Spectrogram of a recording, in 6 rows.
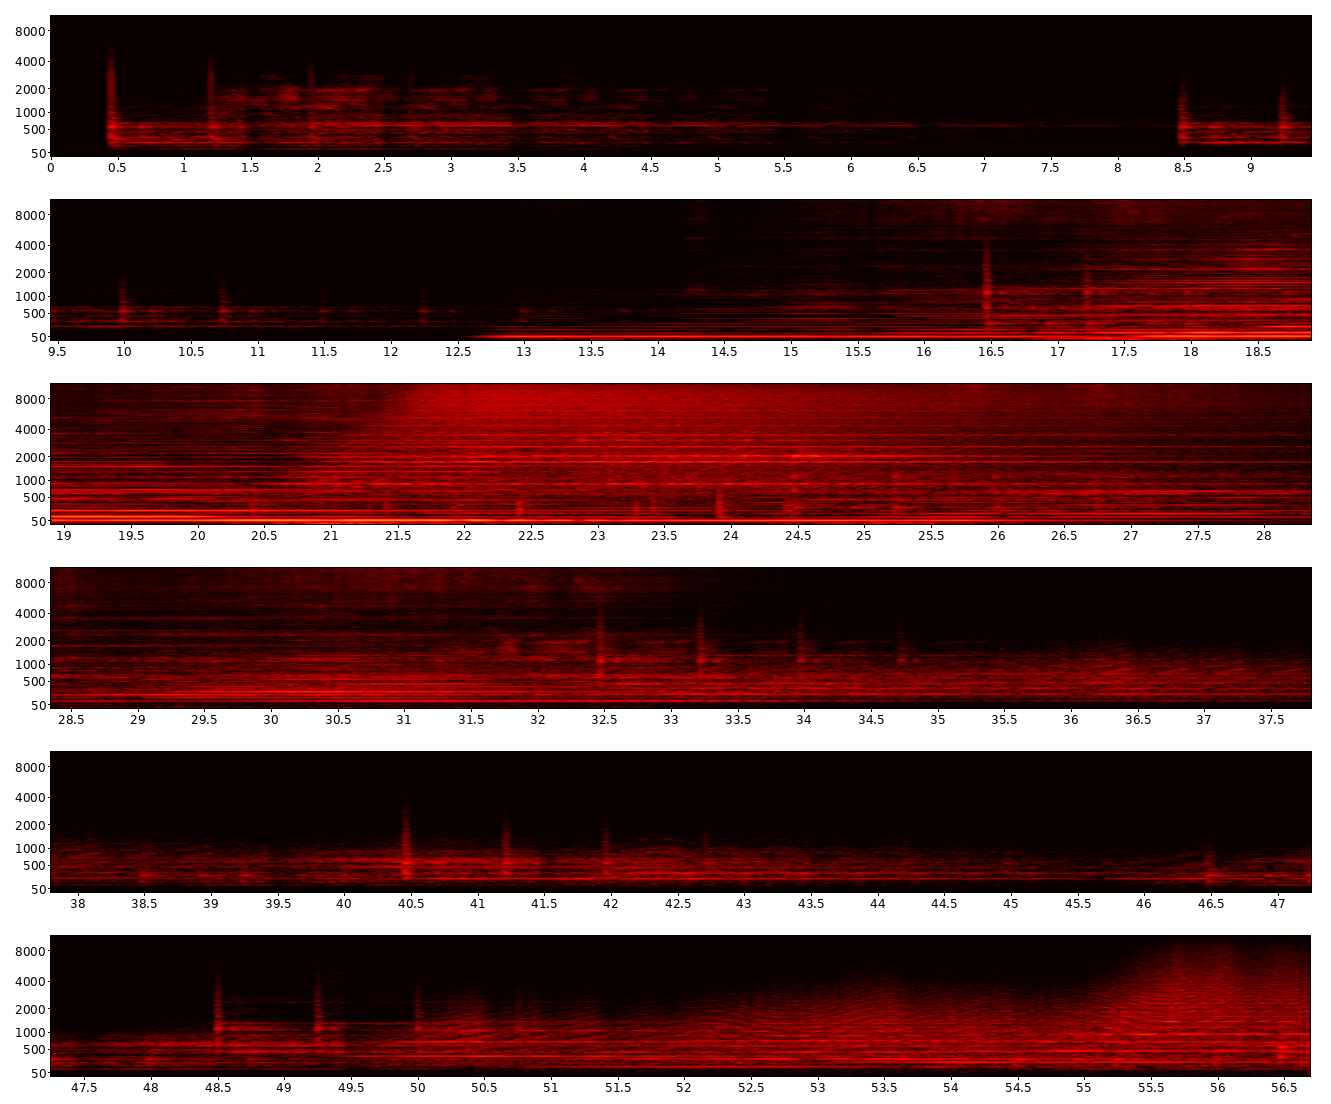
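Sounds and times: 
synths and pads: 12.8 - 38.9, 48.5 - 56.6.

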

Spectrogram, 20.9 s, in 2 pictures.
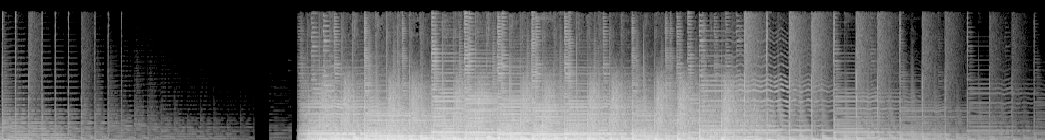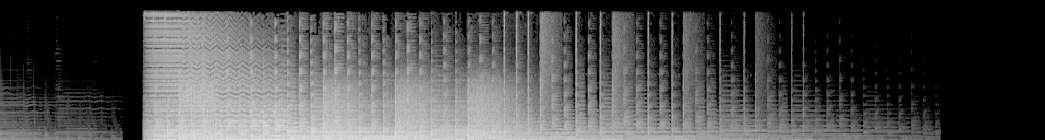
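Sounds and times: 
FM sound source rhythm: 3.0 - 8.9, 12.0 - 18.0.

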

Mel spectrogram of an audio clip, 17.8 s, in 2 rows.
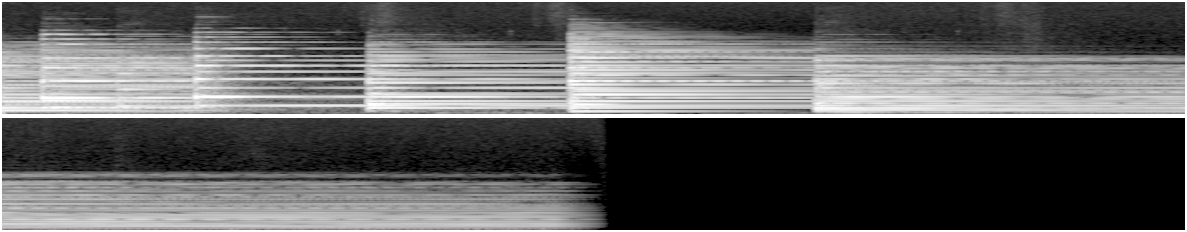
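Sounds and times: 
piano interlude: 0.0 - 13.4.

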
